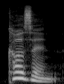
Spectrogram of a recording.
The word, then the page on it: cousin: kʌ’zn; カズン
